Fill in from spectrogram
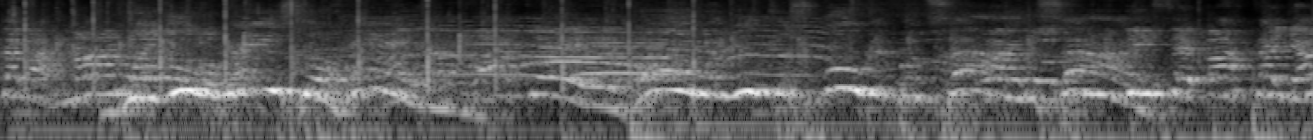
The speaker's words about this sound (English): Aleluya, usted da un aplauso de gloria y honra al Señor. You give an applause of glory and honor to God.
